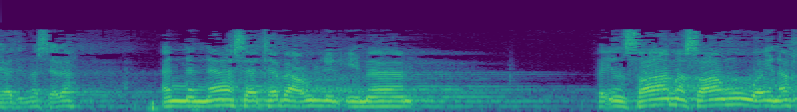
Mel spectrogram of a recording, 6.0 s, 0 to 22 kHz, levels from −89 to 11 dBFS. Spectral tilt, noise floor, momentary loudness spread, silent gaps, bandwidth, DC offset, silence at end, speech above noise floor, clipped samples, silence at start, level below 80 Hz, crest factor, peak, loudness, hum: -5.5 dB/octave; -40 dBFS; 18 LU; none; 8.8 kHz; under 0.1%; 0 s; 27 dB; under 0.1%; 0 s; -44 dBFS; 14 dB; 0 dBFS; -13 LUFS; none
